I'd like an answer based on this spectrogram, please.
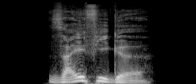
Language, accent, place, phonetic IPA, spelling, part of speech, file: German, Germany, Berlin, [ˈzaɪ̯fɪɡə], seifige, adjective, De-seifige.ogg
- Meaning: inflection of seifig: 1. strong/mixed nominative/accusative feminine singular 2. strong nominative/accusative plural 3. weak nominative all-gender singular 4. weak accusative feminine/neuter singular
